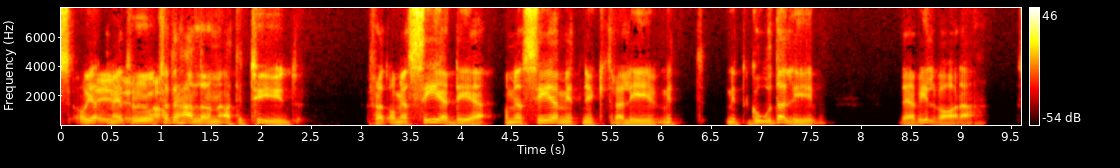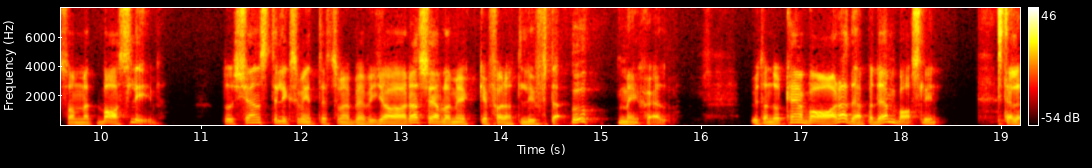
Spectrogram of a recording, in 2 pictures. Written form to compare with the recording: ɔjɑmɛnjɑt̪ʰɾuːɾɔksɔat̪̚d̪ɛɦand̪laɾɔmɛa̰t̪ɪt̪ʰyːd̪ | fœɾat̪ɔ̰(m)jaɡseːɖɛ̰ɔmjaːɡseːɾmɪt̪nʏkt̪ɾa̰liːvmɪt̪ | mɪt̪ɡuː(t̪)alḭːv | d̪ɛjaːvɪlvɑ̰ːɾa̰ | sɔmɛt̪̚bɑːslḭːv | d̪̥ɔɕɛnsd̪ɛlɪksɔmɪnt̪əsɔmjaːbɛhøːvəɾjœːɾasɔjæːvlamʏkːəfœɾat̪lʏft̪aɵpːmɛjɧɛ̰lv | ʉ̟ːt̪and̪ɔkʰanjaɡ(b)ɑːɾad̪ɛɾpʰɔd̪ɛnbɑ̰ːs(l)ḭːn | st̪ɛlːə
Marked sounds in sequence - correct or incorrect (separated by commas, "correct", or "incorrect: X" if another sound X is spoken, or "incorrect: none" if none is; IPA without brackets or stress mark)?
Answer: correct, incorrect: d̪, incorrect: v, correct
